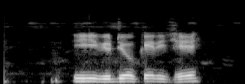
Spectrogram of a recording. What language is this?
Goaria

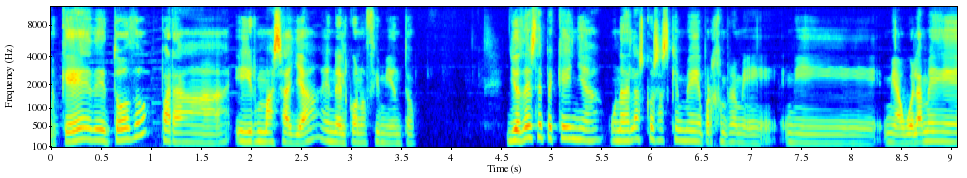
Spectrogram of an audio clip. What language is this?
Spanish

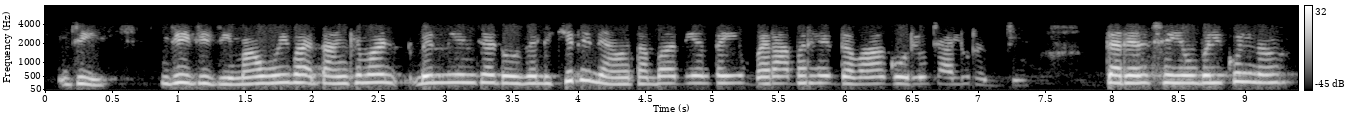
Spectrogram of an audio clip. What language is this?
Sindhi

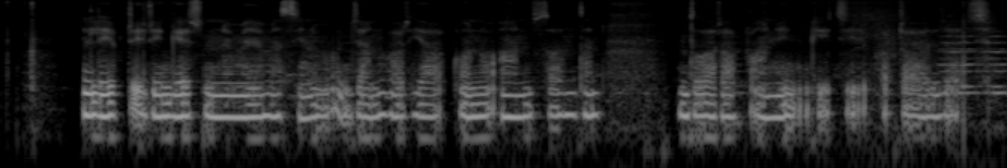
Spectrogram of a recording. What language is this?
Maithili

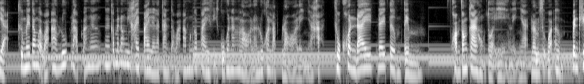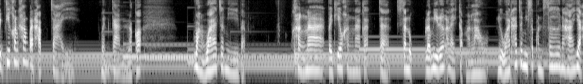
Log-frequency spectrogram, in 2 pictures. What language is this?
Thai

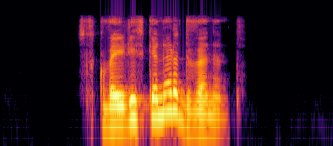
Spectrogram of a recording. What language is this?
Kabyle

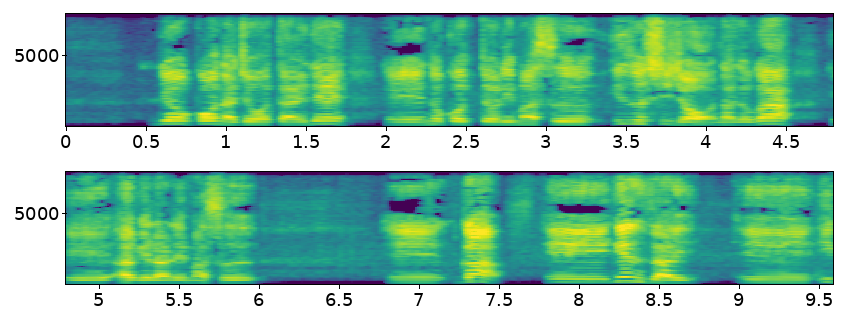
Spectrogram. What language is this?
Japanese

